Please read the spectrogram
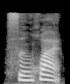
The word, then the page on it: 损坏: sǔn huài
